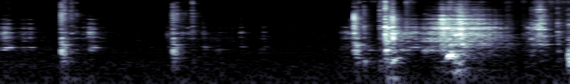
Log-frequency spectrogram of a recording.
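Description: Hand screwdriver driving a screw into the tail of a model airplane to fix its horizontal stabilizer: a few scattered clicks, then a busier stretch of clicking and scraping about four to five seconds in.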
